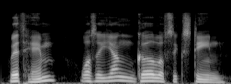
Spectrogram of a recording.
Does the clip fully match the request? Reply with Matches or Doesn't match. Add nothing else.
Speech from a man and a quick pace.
Matches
